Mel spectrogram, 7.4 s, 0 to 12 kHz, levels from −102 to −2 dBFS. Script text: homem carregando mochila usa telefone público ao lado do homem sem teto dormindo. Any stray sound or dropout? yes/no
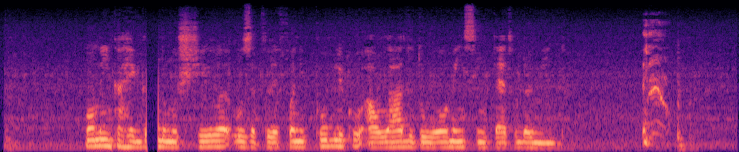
yes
